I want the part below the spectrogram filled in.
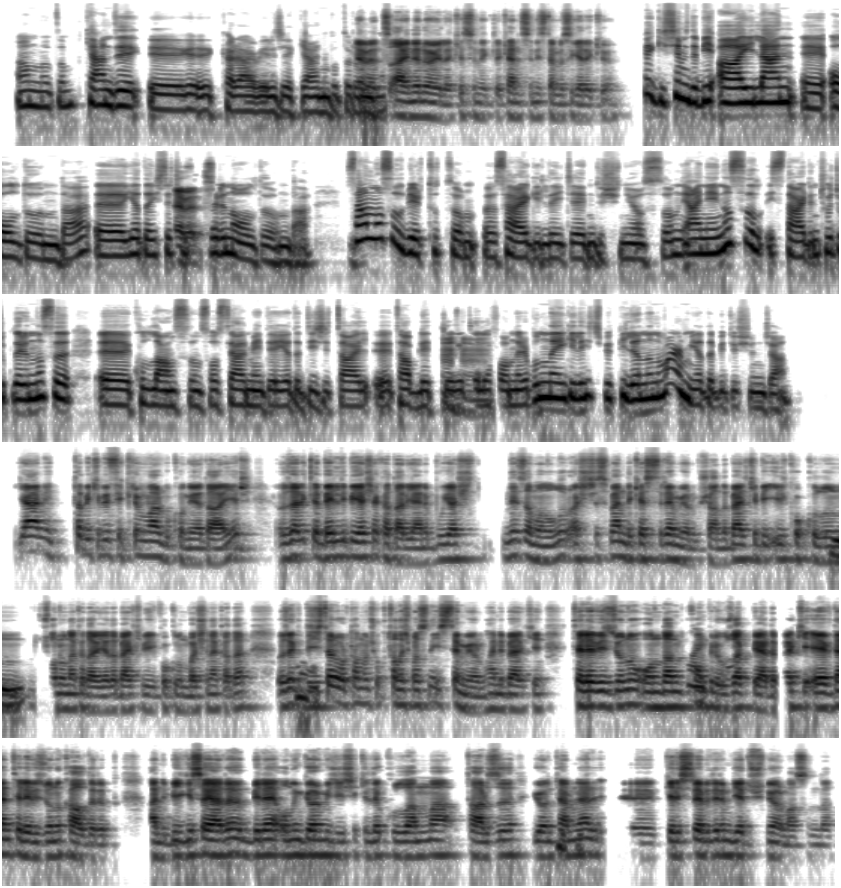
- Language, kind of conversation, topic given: Turkish, podcast, Dijital dikkat dağıtıcılarla başa çıkmak için hangi pratik yöntemleri kullanıyorsun?
- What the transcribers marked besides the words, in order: other background noise; tapping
